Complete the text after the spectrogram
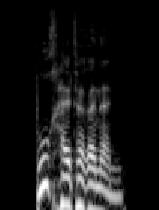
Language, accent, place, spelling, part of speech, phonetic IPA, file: German, Germany, Berlin, Buchhalterinnen, noun, [ˈbuːxˌhaltəʁɪnən], De-Buchhalterinnen.ogg
- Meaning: plural of Buchhalterin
